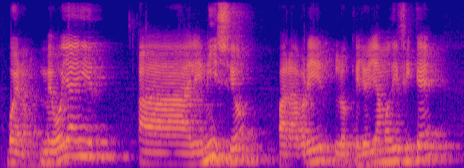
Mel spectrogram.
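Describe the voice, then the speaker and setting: A man guiding a student step by step through a screen-recorded software tutorial, patient and often correcting himself. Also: fairly high pitch, a little hiss or hum. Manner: patient, step-by-step, talks to the viewer as "tú", frequent self-corrections. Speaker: online tutor. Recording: roomy, dull lo-fi sound.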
